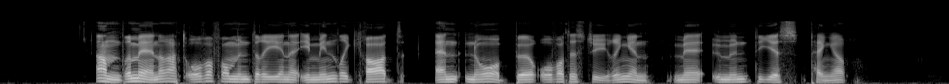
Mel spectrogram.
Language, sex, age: Norwegian, male, 36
